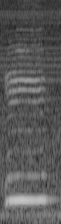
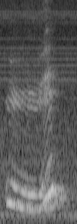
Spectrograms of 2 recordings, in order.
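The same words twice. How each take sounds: First: The pitch stays high and level. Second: The pitch dips low, then rises again. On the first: "First tone is flat" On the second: "third tone you go down and come up"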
